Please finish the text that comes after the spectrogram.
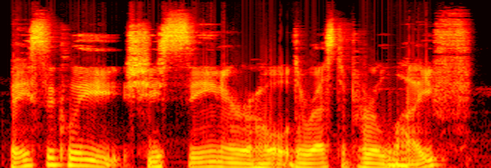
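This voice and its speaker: A man's voice: on the low side, lively intonation, normal speed, noisy background. A man giving casual reaction commentary as the host of a video.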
